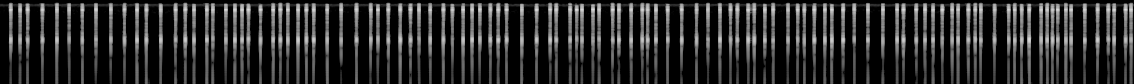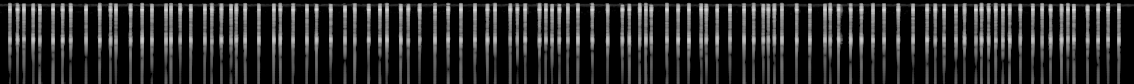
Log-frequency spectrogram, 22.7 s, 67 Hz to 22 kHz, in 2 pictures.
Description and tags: droplets noise 50-150
Dripping drops within 50 and 150 ms. Made in puredata.
puredata, drop, noise, filter, synthesis, attack, decay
